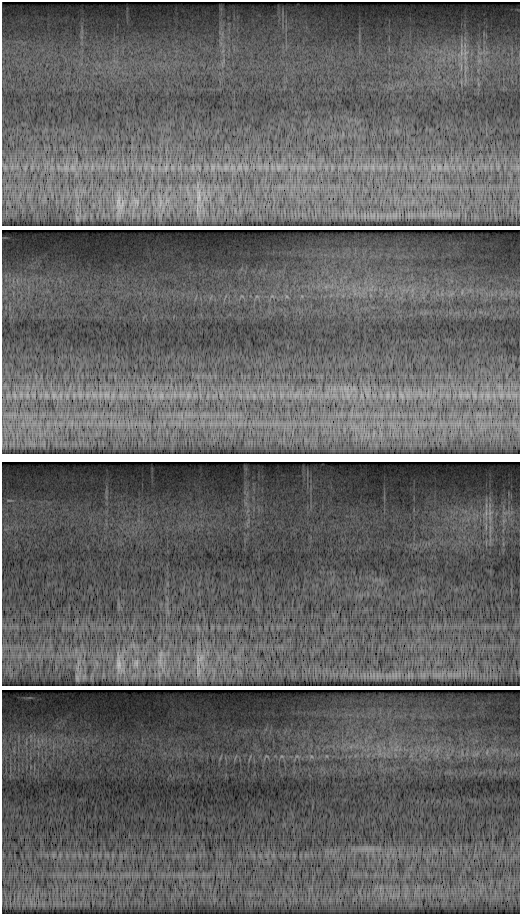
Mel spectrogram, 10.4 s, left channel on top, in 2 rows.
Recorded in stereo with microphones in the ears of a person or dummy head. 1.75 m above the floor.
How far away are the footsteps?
About 2.5 m.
